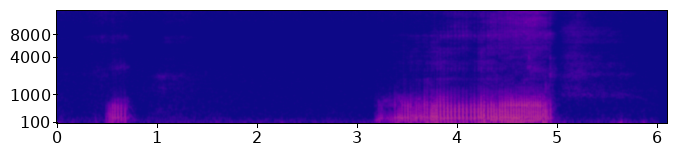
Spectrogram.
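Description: A Boston Terrier snores, with a brief rasp followed by a long, loud, rattling breath.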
